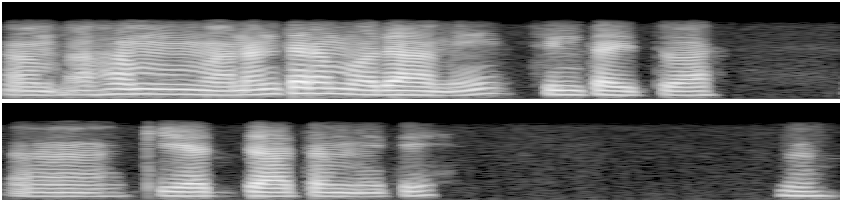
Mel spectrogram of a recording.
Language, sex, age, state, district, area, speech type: Sanskrit, male, 18-30, Karnataka, Chikkamagaluru, rural, conversation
